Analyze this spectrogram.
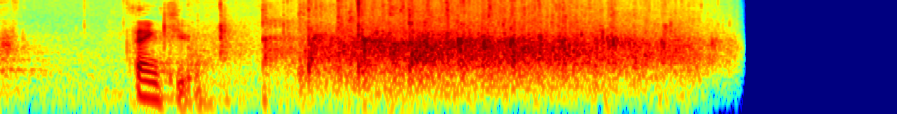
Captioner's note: crowd clapping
